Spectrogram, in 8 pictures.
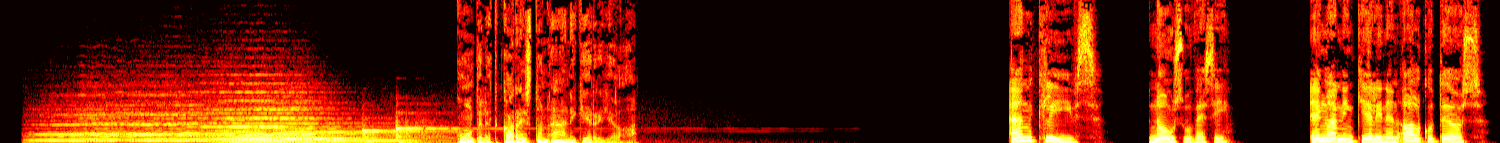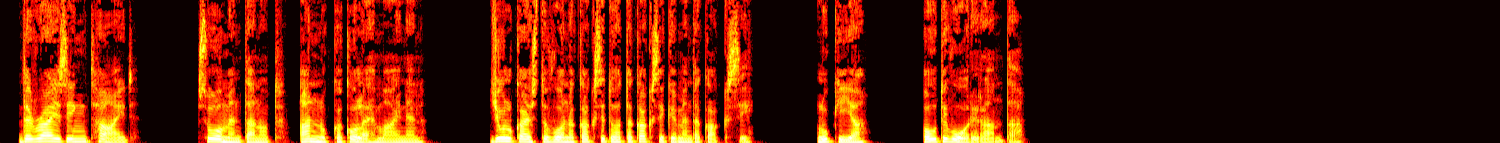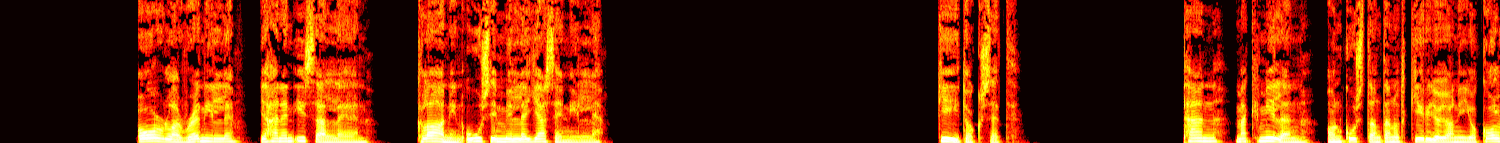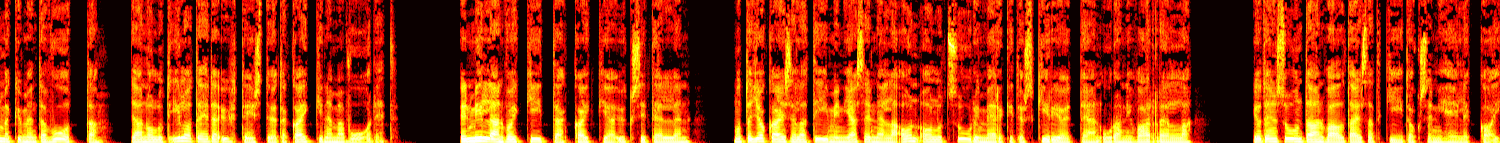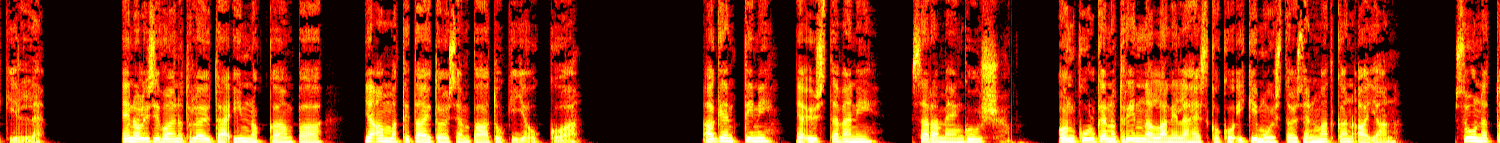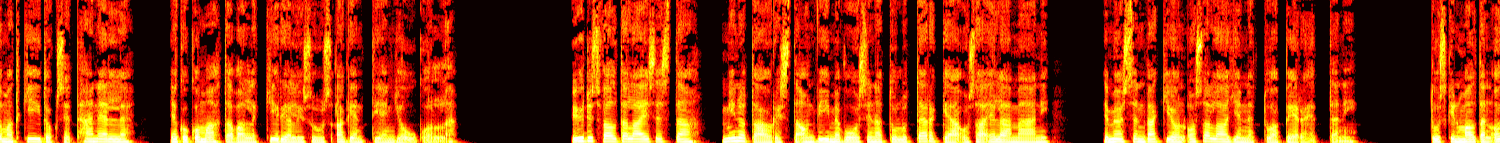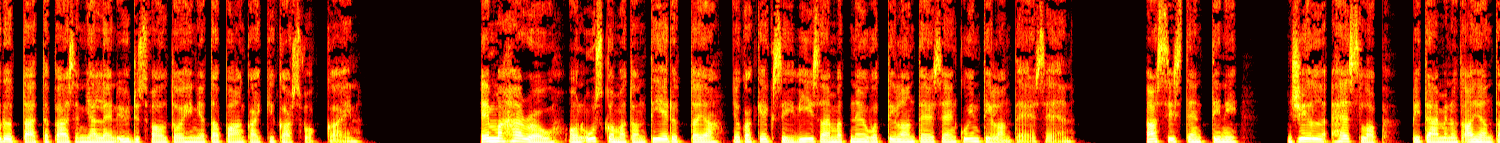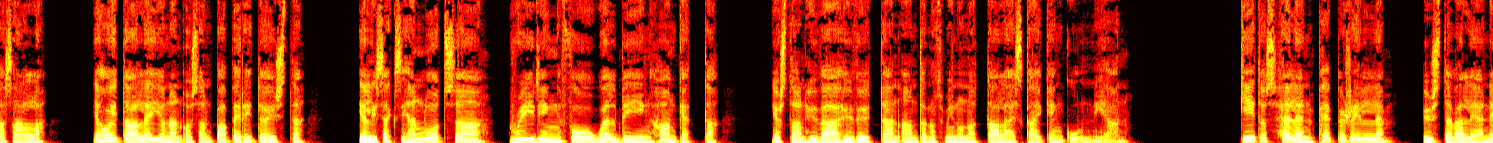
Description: Nousuvesi – Ljudbok – Laddas ner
